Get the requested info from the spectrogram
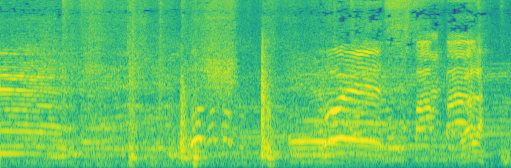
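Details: Jumbo cattle coming down off a truck to be sold; several short, bending moos rise and fall amid shouting voices and background music.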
